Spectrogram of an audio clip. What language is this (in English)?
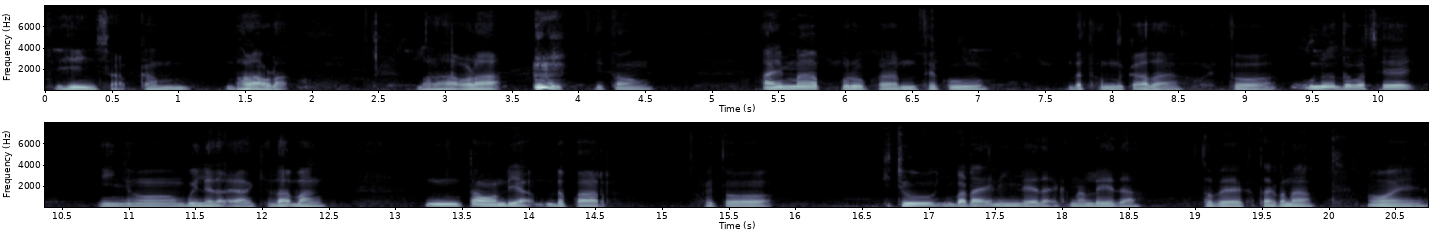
Santali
